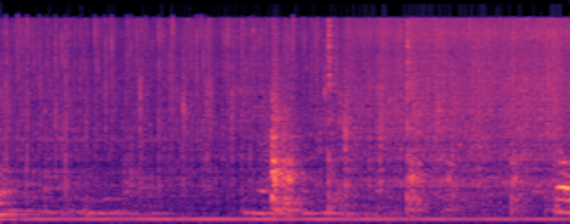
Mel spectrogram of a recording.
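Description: Ginger with a little ground cumin and chili powder stir-fried in a pan: a steady oily sizzle with scraping stirring strokes throughout, close and moderately loud, no talking.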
